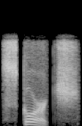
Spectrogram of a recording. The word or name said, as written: scorch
